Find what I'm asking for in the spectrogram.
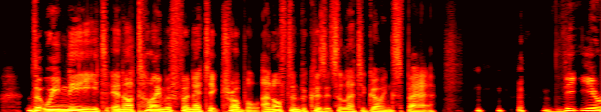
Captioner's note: laughs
